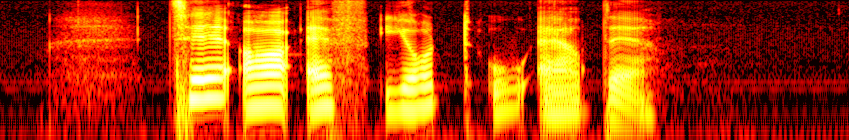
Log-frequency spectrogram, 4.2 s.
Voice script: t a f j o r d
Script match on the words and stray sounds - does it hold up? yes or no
yes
